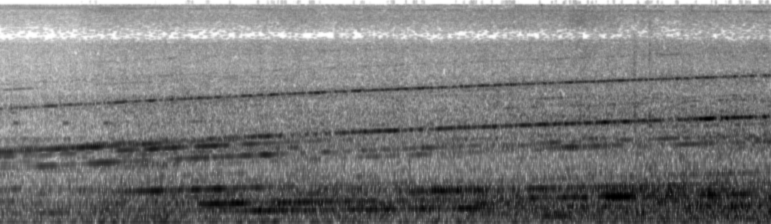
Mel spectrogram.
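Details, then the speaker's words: Free Motion treadmill running after the drive belt, roller pulley and drive motor pulley were cleaned with a steel brush; smooth motor hum rising with speed, squeak from drive belt now gone, very quiet. "you see there's no more squeak very quiet"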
